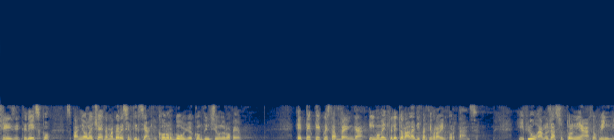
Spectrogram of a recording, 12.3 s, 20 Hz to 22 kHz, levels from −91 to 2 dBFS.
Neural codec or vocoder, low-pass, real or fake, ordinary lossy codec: vocoder, 44.1 kHz, 128 mel bands, Pupu-Vocoder; 5.4 kHz; fake; none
